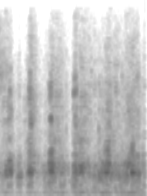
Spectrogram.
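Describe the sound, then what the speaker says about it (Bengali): A flock of Jending-breed laying ducks in a shed of about a thousand birds, quacking in rapid, overlapping bursts at close range, loud and continuous with no talking. "এটি একটি রানিং ডিম পাড়ার হাঁস। এই হাঁসটা জেন্ডিং জাতের হাঁস।"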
